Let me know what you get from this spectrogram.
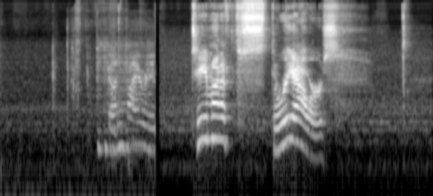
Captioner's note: on TV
